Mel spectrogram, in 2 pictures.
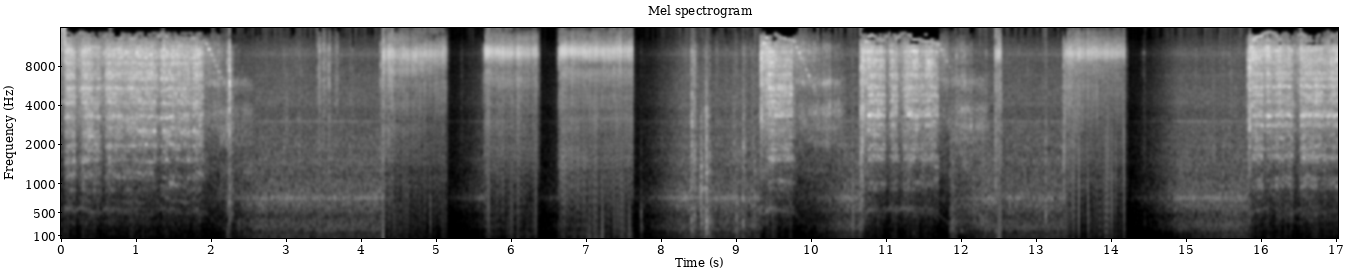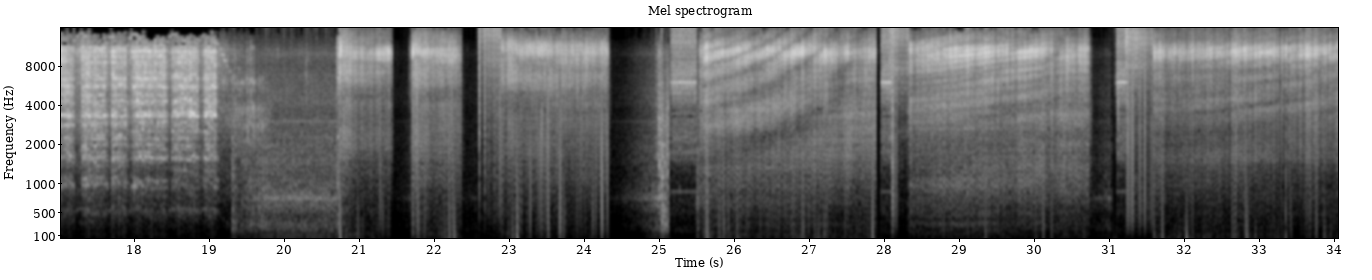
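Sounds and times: angle grinder grinding steel: 0.0s - 2.8s, 9.1s - 14.2s, 15.8s - 21.4s, 25.5s - 34.0s.

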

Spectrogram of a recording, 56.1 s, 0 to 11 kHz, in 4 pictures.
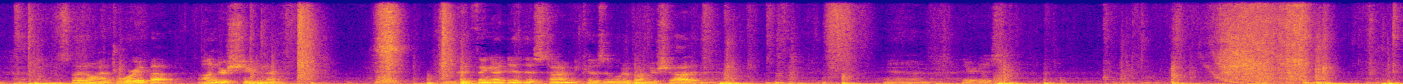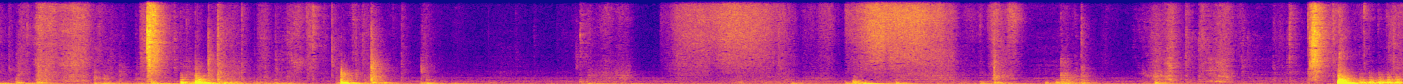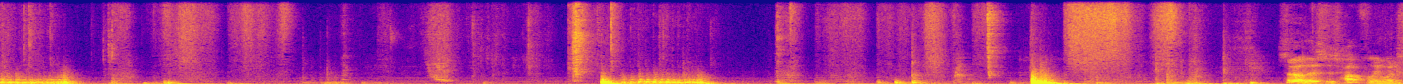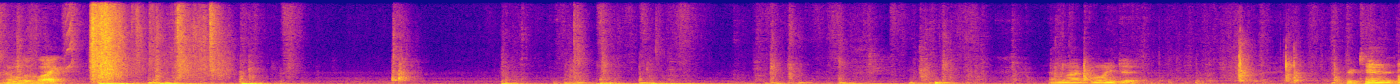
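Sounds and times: paper and tape handling scuffs: 25.6s - 27.4s, 32.3s - 34.1s, 42.9s - 44.5s
tape ripping off roll: 27.0s - 27.4s, 33.7s - 34.1s, 43.0s - 44.3s.

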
